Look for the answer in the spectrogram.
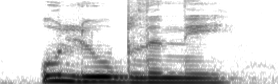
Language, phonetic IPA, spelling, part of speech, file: Ukrainian, [ʊˈlʲubɫenei̯], улюблений, adjective, Uk-улюблений.ogg
- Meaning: favorite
